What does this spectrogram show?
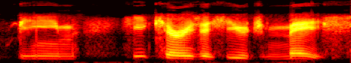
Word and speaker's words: Bhima: It's spelled B-H-I-M-A. I think they usually drop the A off on his name, Bhima or Beam.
